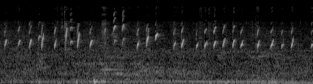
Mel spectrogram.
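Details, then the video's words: European goldfinch outdoors in nature, birds calling to one another to stimulate singing; evenly spaced bright chirps repeated rapidly over a hissing background. "افضل بتبتة لتحفيز طائر الحسون"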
